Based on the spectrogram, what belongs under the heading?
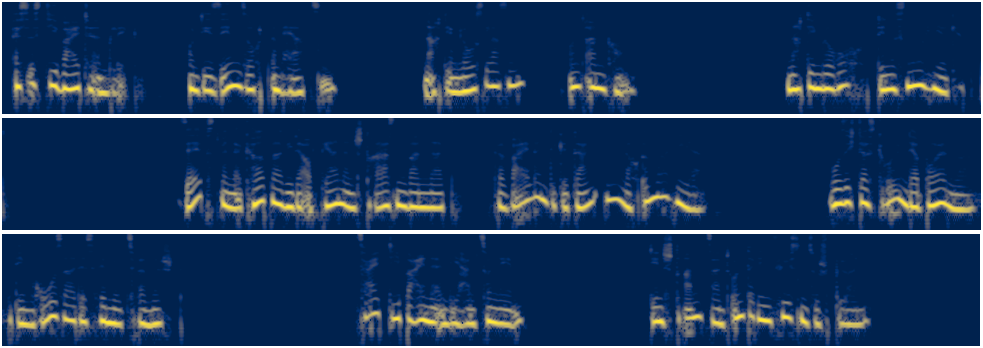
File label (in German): Imagefilm - Urlaub, Sprecherin; Usedom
